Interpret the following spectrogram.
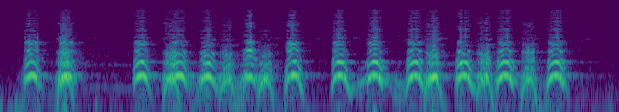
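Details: Guarding in the evening, the Bhotia dog Dabu Goli gives two barks, pauses, then launches a steady string of about fourteen loud, ringing barks in close succession.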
